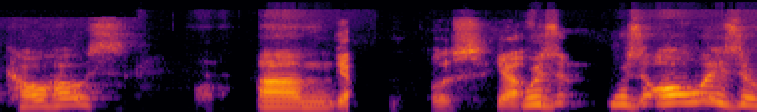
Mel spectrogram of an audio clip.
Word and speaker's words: Cohoes: scene, that area, Albany, Troy, Cohoes, am I pronouncing it right? Cohoes?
